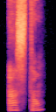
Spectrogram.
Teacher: une voyelle de cette série est nasale 1 comme dans instant l'air sort par le nez et par la bouche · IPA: [ɛ̃]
